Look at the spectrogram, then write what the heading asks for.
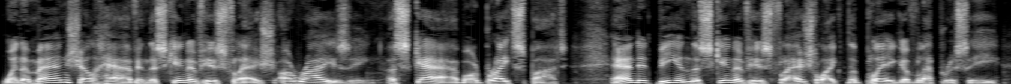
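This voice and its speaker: A man's voice: medium pitch, no echo, clean studio sound. A man playing God as a stern, solemn lawgiver, formal and declamatory in a dramatized scripture reading.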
